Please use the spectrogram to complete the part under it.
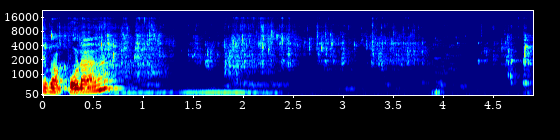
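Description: Milk pours in a stream into a plastic blender jug.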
